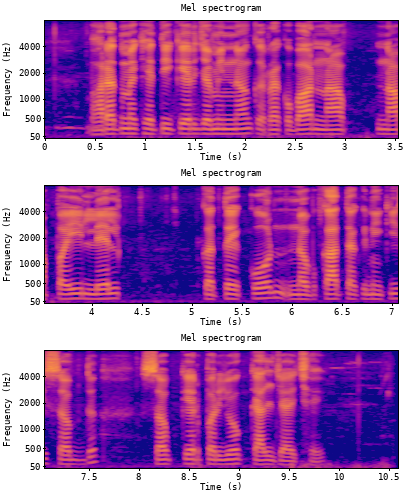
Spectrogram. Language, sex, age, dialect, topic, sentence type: Maithili, male, 18-24, Bajjika, agriculture, statement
